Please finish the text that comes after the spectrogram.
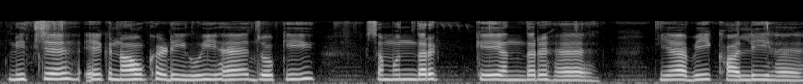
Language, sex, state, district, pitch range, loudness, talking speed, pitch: Hindi, male, Bihar, Vaishali, 210-235 Hz, -15 LUFS, 120 wpm, 225 Hz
